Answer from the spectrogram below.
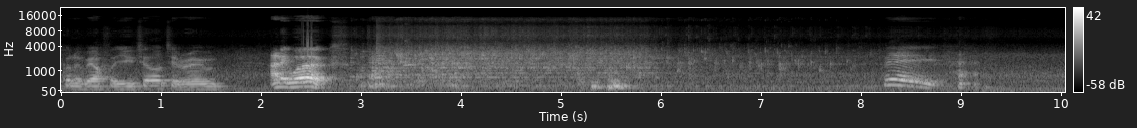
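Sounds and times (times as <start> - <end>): toilet flushing: 2.8 - 8.8.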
